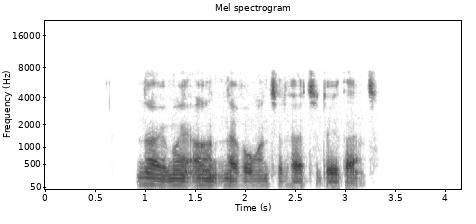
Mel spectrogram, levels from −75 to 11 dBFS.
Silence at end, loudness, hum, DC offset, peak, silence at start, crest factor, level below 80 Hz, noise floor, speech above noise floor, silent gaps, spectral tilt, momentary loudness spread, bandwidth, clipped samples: 0.85 s; -17 LUFS; none; under 0.1%; -2 dBFS; 0.95 s; 18 dB; -54 dBFS; -85 dBFS; 69 dB; none; -5 dB/octave; 4 LU; 7.8 kHz; under 0.1%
